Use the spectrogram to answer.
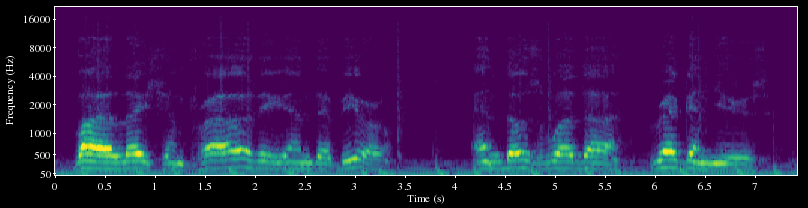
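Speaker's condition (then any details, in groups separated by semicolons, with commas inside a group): ALS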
